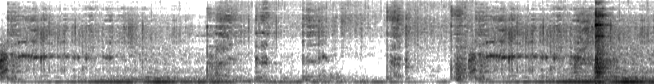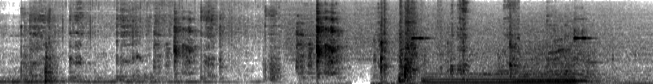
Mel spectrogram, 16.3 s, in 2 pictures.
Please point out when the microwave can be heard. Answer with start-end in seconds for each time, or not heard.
12.9-16.2.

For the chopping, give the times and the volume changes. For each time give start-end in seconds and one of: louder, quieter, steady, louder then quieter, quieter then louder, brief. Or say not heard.
not heard.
